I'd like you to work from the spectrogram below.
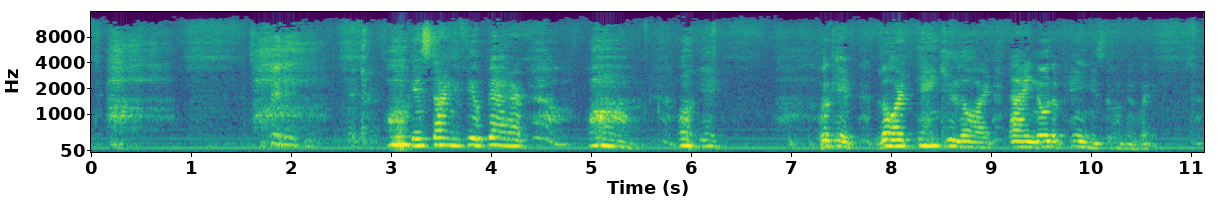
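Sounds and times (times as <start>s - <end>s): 
low steady hum: 0.0s - 11.1s
person taking deep breaths to relax through pain: 0.2s - 2.8s, 4.4s - 7.8s
speech: 1.8s - 6.0s, 7.3s - 10.8s.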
